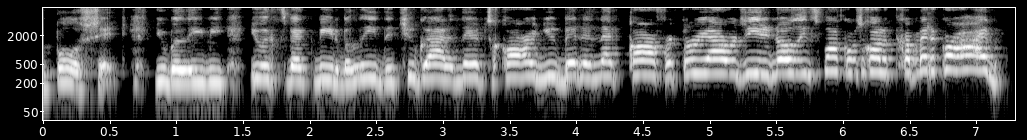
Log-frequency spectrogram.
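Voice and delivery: high, incredulous grilling; hammed-up cop not buying the story; mock detective. Detective grilling a suspect, mock incredulous. Mock interrogation, first forty-eight.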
